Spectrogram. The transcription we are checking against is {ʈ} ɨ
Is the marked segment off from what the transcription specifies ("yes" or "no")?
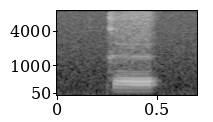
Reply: yes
